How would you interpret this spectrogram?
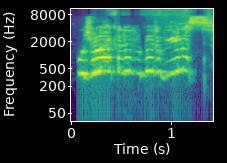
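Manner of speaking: very high, sing-song Irish leprechaun; squeaky, hammed-up Irish patter; Irish accent. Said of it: "And Irish is like".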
